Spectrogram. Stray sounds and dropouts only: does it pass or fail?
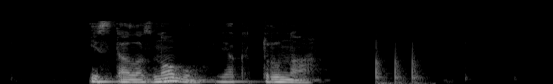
fail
